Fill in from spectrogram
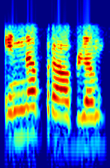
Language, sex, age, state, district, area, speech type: Tamil, female, 18-30, Tamil Nadu, Thanjavur, rural, conversation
